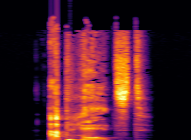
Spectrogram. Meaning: second-person singular dependent present of abhalten
- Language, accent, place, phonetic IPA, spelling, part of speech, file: German, Germany, Berlin, [ˈapˌhɛlt͡st], abhältst, verb, De-abhältst.ogg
